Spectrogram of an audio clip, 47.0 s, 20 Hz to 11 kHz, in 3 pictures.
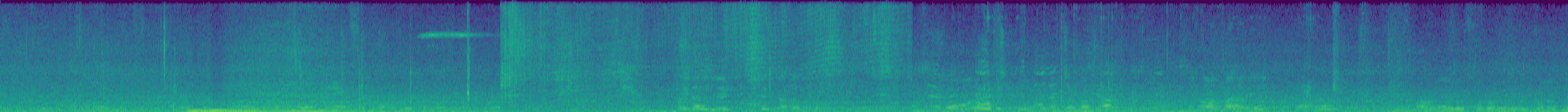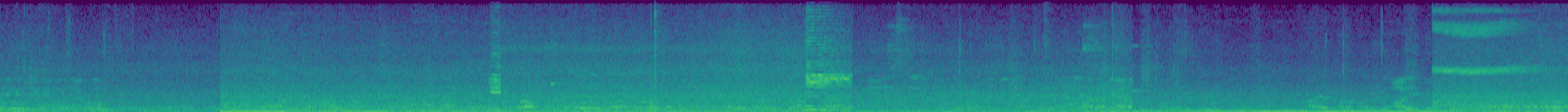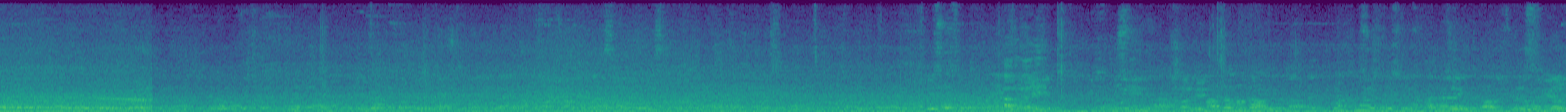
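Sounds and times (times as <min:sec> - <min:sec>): street traffic noise: 0:00.0 - 0:47.0
car horn beep: 0:23.7 - 0:24.2.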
